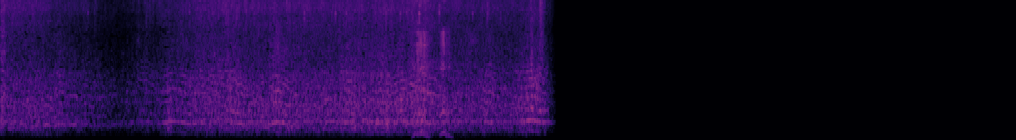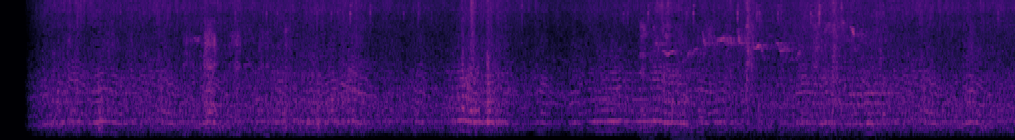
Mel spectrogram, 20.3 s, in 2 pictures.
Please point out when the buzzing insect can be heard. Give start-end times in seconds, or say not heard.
0.0-5.5, 10.4-20.2.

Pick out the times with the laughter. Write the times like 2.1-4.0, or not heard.
4.1-4.8, 11.2-13.1.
